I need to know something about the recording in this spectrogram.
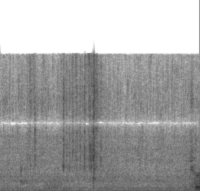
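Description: Ground beef, onion and sweet peppers sizzling steadily in a frying pan, with a few faint clicks as small garlic cloves are squeezed through a plastic garlic press.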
